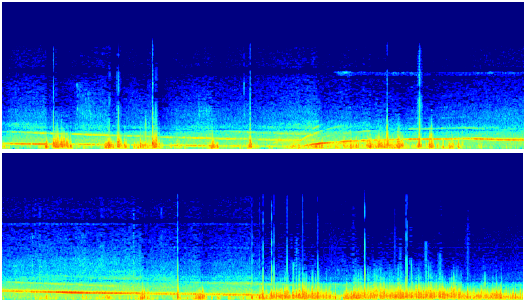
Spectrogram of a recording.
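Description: A siren wailing: a falling tone, then a quick wind-up about three seconds in that dies away slowly over the next few seconds. Wind gusts on the microphone and handling knocks run throughout, with heavier wind noise in the last two seconds.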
